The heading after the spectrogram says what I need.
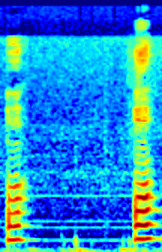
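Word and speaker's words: を: my means particle or o o this is a grammatical object marker it marks our grammatical object although we write it as w we pronounce it as o o it usually comes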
